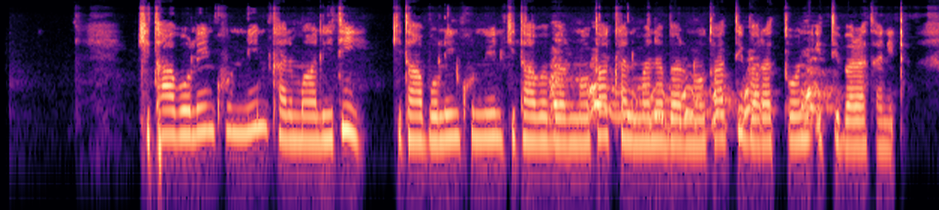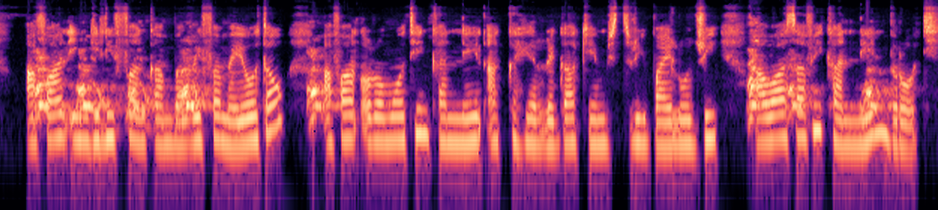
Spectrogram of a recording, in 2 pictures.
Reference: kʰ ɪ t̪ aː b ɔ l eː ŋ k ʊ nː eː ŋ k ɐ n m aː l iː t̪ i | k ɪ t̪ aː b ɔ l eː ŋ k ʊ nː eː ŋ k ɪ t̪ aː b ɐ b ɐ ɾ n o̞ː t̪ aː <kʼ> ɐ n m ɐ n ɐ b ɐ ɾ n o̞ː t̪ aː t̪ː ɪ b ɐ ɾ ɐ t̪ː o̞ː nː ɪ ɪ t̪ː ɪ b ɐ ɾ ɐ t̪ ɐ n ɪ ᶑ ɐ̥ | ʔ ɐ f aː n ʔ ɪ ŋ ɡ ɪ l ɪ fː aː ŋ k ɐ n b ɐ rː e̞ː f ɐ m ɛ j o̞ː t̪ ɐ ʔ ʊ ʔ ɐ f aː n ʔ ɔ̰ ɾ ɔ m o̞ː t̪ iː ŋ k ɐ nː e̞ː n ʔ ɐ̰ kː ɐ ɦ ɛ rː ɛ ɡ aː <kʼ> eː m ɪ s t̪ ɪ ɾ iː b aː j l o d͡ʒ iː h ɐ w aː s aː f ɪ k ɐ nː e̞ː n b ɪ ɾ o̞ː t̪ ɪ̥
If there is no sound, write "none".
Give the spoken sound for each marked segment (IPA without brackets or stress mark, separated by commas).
k, k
